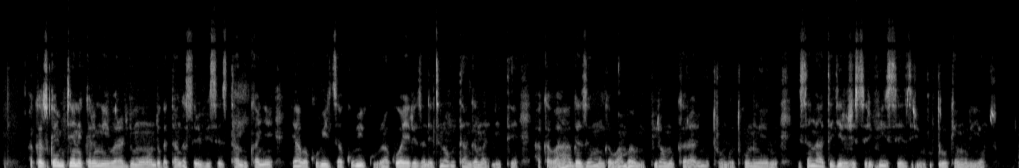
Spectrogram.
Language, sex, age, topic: Kinyarwanda, male, 18-24, finance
